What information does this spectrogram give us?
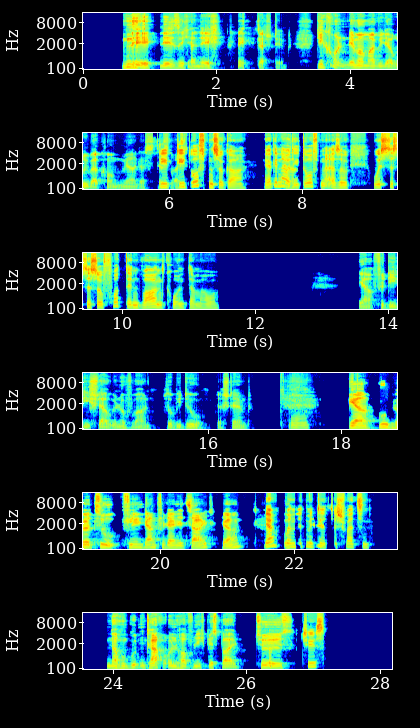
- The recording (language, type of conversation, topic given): German, unstructured, Wie sparst du am liebsten Geld?
- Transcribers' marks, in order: laughing while speaking: "Ne"; laughing while speaking: "Ne, das stimmt"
